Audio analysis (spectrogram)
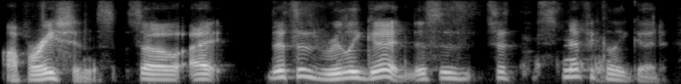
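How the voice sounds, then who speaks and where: A man giving casual financial analysis as a panelist, explaining in a halting way. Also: fairly high pitch, sing-song, dry recording, studio quality.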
